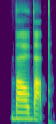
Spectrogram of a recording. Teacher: But when the sound finds itself at the very end of a word, it gets too lazy to vibrate. The vocal cords go to sleep and the voiced be turns into the voiceless pe.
